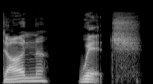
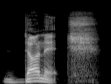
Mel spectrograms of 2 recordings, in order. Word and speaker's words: Dunwich: Every person in the movie pronounces the town's name as Dunwitch. In fact, it is pronounced Dunich. I just learned that with a silent W.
